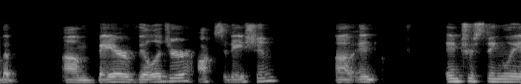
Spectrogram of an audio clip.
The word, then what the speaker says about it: Baeyer: it's called the um bear villager oxidation uh and interestingly enough bear that's the same bear as bare aspirin it's not spelled the same because it's been anglicized but bear that first synthesized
